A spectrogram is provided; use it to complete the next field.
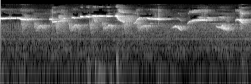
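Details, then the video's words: White-throated flycatcher singing a dense, continuous run of high, thin whistles and buzzy notes that slide up and down, with short rapid phrases running together throughout. "Sikatan krongkongan putih suara gak kalah sama burung kicau lain"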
